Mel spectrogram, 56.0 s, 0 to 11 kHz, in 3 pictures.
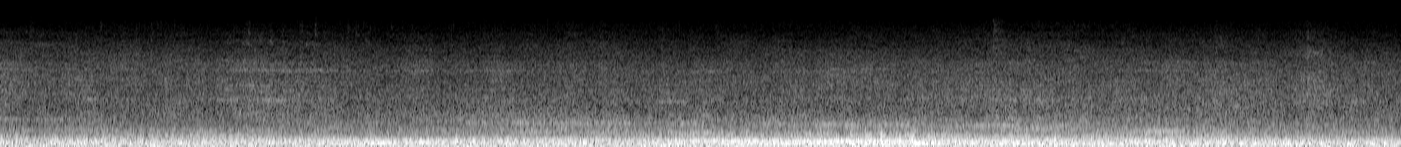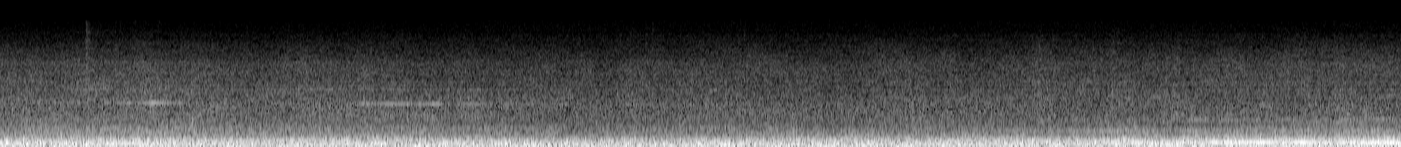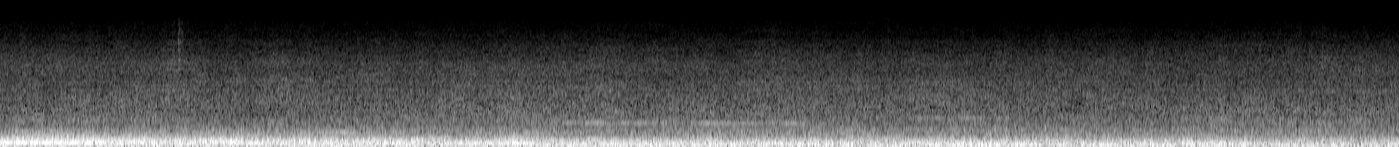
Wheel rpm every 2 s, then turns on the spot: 0, 0, 0, 0, 0, 0, 0, 0, 0, 0, 0, 0, 0, 0, 0, 0, 0, 0, 0, 0, 0, 0, 0, 0, 0, 0, 0, 0.
none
